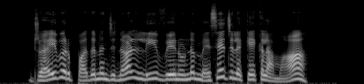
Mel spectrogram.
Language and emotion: Tamil, angry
